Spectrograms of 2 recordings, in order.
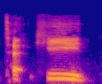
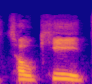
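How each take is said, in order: First: Ta'keed with a clean glottal stop before keed; corrected Arabic pronunciation. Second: Tawkeed with a plain w glide, no glottal stop. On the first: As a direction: break ta'keed into ta, a catch, then keed. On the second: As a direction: say tawkeed as taw-keed, rounded w in the middle. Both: Shown as a demonstration.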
